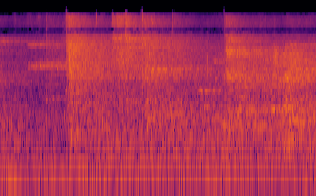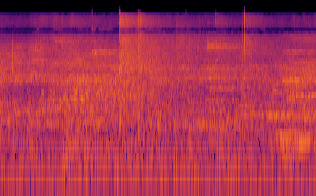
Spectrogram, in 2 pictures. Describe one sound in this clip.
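Badminton rackets smack a shuttlecock in a large echoing hall.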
